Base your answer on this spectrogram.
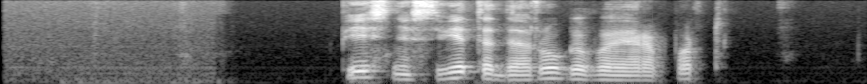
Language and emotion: Russian, neutral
